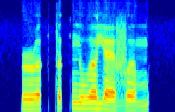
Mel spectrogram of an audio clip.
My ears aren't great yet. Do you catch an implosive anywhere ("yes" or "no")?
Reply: no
